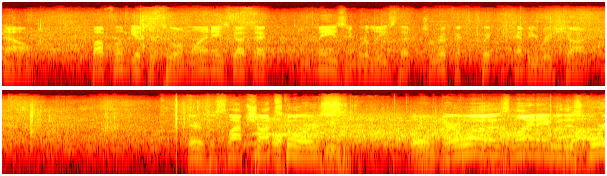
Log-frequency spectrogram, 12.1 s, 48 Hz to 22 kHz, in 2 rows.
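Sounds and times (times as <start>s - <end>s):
hockey sticks clacking on puck: 0.3s - 2.5s, 3.9s - 8.4s.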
